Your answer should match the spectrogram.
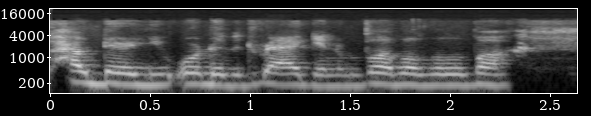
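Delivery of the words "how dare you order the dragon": indignant, offended, mad, upset outburst. Summarizing a story, acting out a character who comes in, mock-angry and upset. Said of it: "comes in all mad and upset".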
